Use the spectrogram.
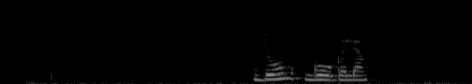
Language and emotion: Russian, neutral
